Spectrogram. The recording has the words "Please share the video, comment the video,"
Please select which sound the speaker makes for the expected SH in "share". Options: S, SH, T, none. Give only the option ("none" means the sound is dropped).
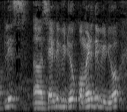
S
